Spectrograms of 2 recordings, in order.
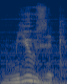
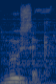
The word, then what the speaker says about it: Music: This a lot of people call this music garlic. It's not is named after a guy and it's pronounced musk.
